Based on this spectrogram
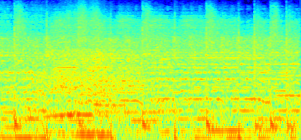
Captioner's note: car engine revving; dynamic instrumental music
